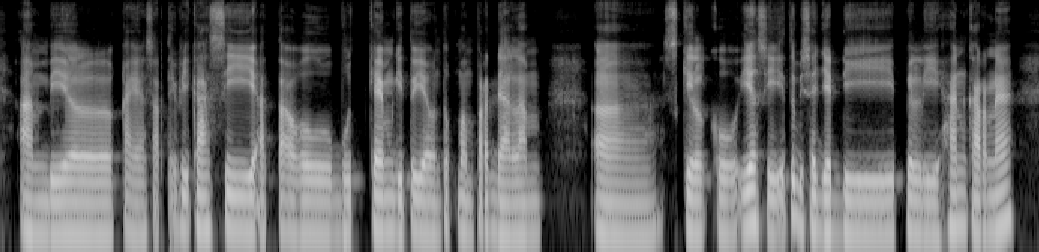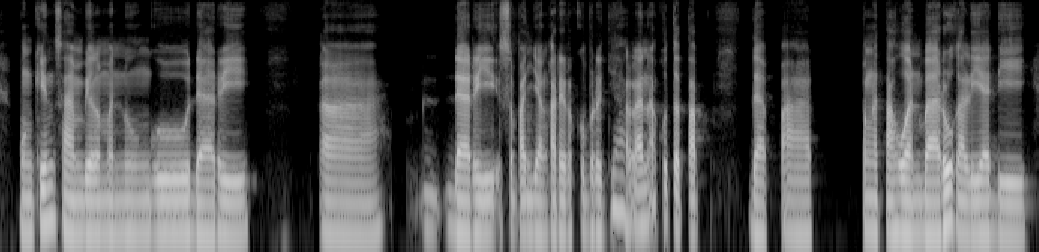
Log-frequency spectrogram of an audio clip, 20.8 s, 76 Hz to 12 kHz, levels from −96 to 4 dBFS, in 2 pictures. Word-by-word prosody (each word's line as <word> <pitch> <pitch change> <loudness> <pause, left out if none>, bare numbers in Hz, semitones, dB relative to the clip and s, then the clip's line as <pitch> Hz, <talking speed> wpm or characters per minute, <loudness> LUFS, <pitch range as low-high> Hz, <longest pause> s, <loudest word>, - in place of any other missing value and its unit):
ambil 105 -1 +2
kayak 105 -3 -3
sertifikasi 115 +1 0
atau 110 -1 -1
bootcamp 110 +2 +1
gitu 110 +2 -1
ya 110 -1 +3
untuk 105 -1 -5
memperdalam, 105 -2 -1 0.5
eee, 100 -1 0
skill-ku, 110 -2 -1
iya 135 +1 +6
sih 115 -3 -1
itu 160 -3 -2
bisa 125 -2 +1
jadi 110 -1 +1 0.4
pilihan 115 +3 0
karena 120 +6 +2 0.4
mungkin 115 +6 0
sambil 110 -4 +2
menunggu 110 0 0
dari, 105 0 +1 0.7
eee, 105 -2 -2 0.5
d 120 -2 -11
dari 110 -3 +2
sepanjang 105 0 -1
karierku 110 0 -1
berjalan 130 - -1
aku - - -6
tetap - - -1 0.4
dapat 105 0 -2 0.5
pengetahuan 110 -1 +2
baru 105 +6 +6
kali 105 -1 +2
ya - - +4
di, 100 -1 -1
110 Hz, 105 wpm, -24 LUFS, 105-115 Hz, 0.7 s, iya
